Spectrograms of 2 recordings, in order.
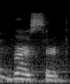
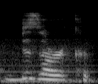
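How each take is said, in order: First: The word is said with Portuguese sounds. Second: The word is said with English sounds. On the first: "eu acho que em português é Berserk" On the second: "A pronúncia correta em inglês seria Berserk"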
